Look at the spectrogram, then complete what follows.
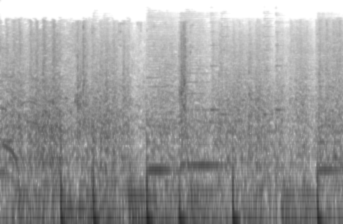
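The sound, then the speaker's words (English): Video game gunfire in Call of Duty Black Ops, in its recreation of Kowloon: about half a dozen sharp shots crack out at irregular intervals over a dense, busy background rumble, fairly loud. “It lives on in a kind of virtual memorial. Except with, way more gunfire.”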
